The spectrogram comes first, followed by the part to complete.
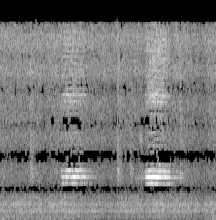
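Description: Pen writing on paper against steady room hiss, with two brief high squeaks, about a second and a half in and about three seconds in, the second the louder.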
